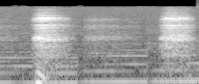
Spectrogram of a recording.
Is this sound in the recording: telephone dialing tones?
no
